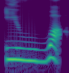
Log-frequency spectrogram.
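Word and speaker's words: ඉව්වා: And the past tense is iwa, cooked. Iwa, iwa. Make sure to pronounce the w sound as a long sound.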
